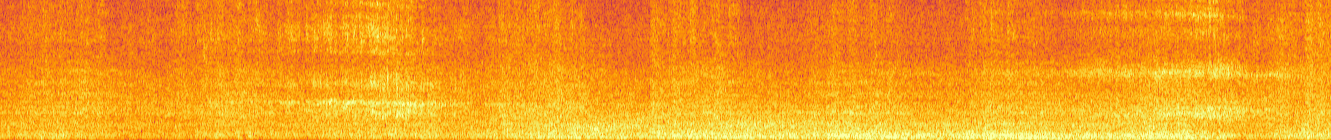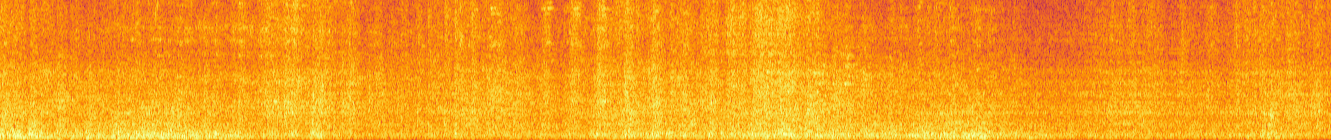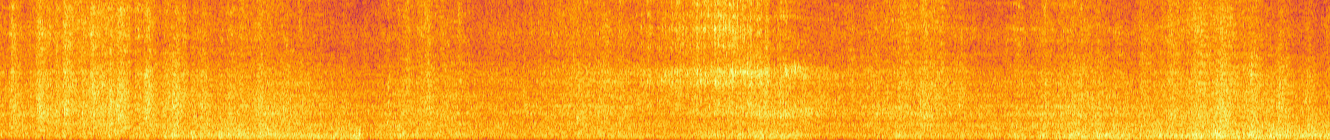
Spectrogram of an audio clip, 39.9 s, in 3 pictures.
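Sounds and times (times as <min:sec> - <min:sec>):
wheels clicking over rail joints: 0:00.0 - 0:07.5, 0:08.1 - 0:23.4, 0:24.2 - 0:39.9
freight train rumbling past: 0:00.0 - 0:39.9
high wheel squeal: 0:01.9 - 0:06.0, 0:09.3 - 0:14.6, 0:32.7 - 0:36.2.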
